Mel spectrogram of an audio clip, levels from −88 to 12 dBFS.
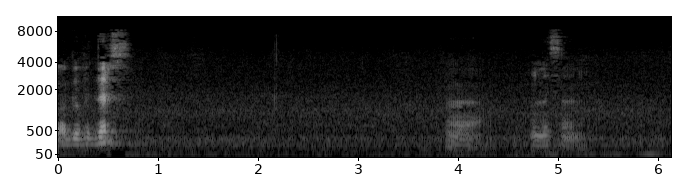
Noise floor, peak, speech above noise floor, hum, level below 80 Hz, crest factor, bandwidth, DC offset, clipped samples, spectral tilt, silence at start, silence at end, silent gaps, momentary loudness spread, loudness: -62 dBFS; -10 dBFS; 24 dB; none; -76 dBFS; 32 dB; 8.4 kHz; under 0.1%; under 0.1%; -1 dB/octave; 0 s; 0.05 s; none; 31 LU; -36 LUFS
